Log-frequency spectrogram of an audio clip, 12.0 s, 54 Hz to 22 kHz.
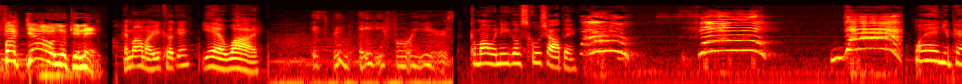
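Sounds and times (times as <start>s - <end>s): toddler yelling: 7.3s - 8.0s, 8.7s - 9.8s, 10.4s - 11.3s.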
